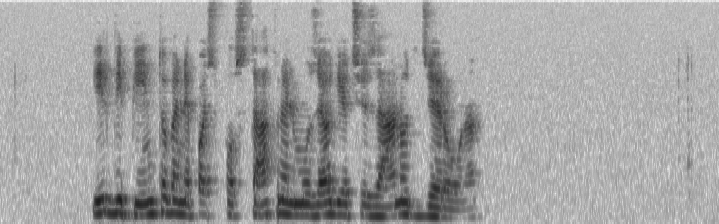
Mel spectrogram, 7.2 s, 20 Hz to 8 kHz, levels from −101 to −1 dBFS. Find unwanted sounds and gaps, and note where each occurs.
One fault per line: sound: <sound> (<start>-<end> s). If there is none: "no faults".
no faults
